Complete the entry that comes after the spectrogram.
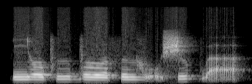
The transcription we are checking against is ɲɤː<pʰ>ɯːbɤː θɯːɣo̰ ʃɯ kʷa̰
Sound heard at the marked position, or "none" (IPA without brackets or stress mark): pʰ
